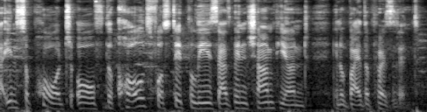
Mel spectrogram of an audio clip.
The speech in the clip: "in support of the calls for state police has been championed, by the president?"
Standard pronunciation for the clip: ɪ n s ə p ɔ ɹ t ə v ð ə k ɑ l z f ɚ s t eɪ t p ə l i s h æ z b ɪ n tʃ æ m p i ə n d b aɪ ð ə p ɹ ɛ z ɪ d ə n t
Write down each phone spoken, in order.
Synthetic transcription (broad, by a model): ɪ n s ə p ɔ ɹ t ə v ð ə k ɑ l z f ɚ s t eɪ t p ə l i s h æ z b ɪ n tʃ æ m p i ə n d b aɪ ð ə p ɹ ɛ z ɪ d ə n t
